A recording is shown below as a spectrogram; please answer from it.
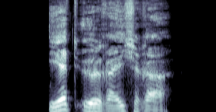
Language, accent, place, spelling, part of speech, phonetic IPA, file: German, Germany, Berlin, erdölreicherer, adjective, [ˈeːɐ̯tʔøːlˌʁaɪ̯çəʁɐ], De-erdölreicherer.ogg
- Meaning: inflection of erdölreich: 1. strong/mixed nominative masculine singular comparative degree 2. strong genitive/dative feminine singular comparative degree 3. strong genitive plural comparative degree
